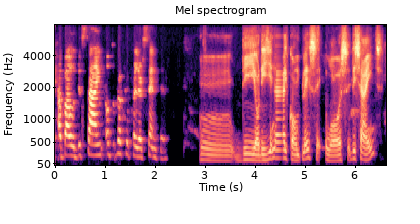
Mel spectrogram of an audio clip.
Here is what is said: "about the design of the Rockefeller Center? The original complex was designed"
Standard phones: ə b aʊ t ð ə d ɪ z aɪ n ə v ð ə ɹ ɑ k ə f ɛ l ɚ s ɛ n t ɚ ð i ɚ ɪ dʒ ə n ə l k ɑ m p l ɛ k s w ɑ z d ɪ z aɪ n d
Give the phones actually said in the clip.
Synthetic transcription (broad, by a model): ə b aʊ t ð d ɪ s aɪ n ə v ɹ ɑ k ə p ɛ l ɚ s ɛ n t ɚ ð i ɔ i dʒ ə n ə l k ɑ m p l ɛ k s w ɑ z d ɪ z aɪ n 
